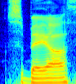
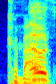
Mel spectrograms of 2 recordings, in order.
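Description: First: The name begins with a soft S sound. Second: The name begins with a hard K sound.

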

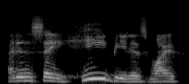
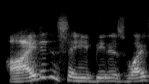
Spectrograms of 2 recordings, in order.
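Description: First: The stress is on "beat". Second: The stress is on "I".

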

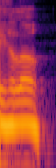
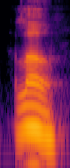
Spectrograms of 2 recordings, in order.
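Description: First: It is said with a smile, cheerfully. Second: It is said flatly, sounding mad.

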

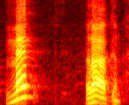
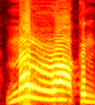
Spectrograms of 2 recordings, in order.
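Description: First: The words are split by a short silent break. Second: The n blends into the r without a break. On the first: "Sekte var, sekte" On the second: "Tecvid kurallarına göre ... Mer rakin diye okunması lazım"

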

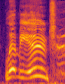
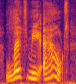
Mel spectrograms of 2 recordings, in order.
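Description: First: The word out sounds like oot. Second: The word out has a plain, unaccented vowel. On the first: "Canadians have a very distinctive way of pronouncing the word out" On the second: "There's absolutely no evidence of accent at all!"

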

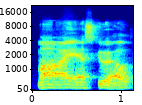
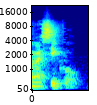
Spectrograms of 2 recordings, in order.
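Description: First: SQL is spelled out as separate letters. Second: SQL is pronounced as a single word. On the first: "the traditional pronunciation preferred by the founder is MySQL, like YMCA" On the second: "in America, a lot of folks go by MySQL"

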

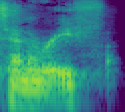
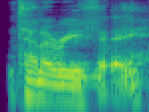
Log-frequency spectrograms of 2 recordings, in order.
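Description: First: The name is pronounced the English way. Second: The name is pronounced the Spanish way. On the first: This is how most English speakers say it. "Most English speakers like call it Tenerife" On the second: This is the technically correct local name.

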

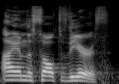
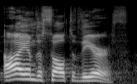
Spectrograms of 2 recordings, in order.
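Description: First: It is said plainly, without conviction. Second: It is said with strong conviction.

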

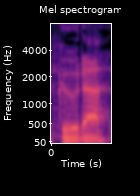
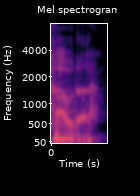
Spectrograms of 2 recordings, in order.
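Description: First: It is said the common English way. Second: It is said the Dutch way. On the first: The speaker calls it wrong. "It's like when people order Gouda" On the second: The speaker calls it right. "It's pronounced Gouda"

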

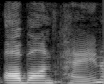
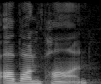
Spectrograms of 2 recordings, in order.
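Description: First: The last word rhymes with 'rain'. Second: The last word sounds like 'pon'. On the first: "do you think it's Aubon Payne or Aubon Pon?" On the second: "it's supposed to be pronounced like Pon"

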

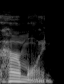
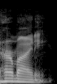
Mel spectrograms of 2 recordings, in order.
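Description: First: The name is said with a misread pronunciation. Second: The name is said with its standard pronunciation. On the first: The speaker calls it wrong. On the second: The speaker calls it right.

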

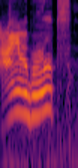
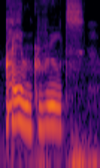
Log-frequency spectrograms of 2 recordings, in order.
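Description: First: It is said in an angry tone. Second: It is said in a calm, serene tone.

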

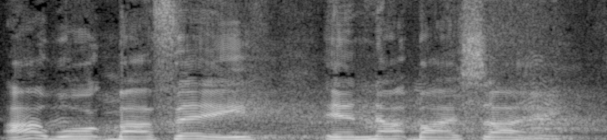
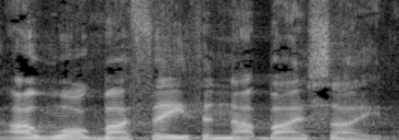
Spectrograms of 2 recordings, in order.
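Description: First: The line is said with bold, forceful attitude. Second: The line is said in a plain, neutral way.

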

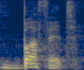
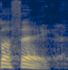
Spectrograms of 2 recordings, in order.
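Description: First: The word ends in an 'it' sound. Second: The word ends in an 'ay' sound. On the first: It means to handle roughly. The speaker calls it right. "the proper pronunciation of that third word is buffet" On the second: It means a self-serve meal. The speaker calls it wrong. "not buffet"

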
